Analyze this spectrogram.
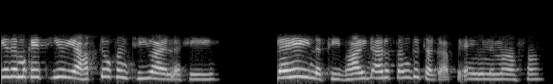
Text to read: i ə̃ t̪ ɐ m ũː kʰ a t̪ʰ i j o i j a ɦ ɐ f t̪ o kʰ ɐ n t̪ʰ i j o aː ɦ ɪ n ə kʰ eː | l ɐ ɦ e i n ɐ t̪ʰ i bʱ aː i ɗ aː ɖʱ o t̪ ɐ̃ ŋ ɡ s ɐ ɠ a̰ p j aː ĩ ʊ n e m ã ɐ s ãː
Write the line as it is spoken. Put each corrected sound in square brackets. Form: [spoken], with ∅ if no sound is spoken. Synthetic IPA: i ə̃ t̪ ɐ m ũː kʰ [e] t̪ʰ i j o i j a ɦ ɐ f t̪ o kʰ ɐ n t̪ʰ i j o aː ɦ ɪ n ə kʰ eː | l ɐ ɦ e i n ɐ t̪ʰ i bʱ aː i ɗ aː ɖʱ o t̪ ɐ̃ ŋ ɡ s ɐ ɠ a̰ p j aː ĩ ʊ n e m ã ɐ s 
